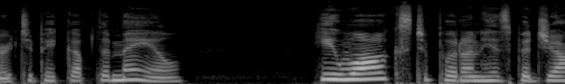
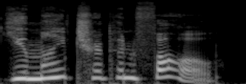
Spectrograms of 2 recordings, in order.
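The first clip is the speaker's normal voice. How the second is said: calling out; 6 semitones higher, 6 dB louder than usual. A narrator's reading. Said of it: "calls his dad".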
